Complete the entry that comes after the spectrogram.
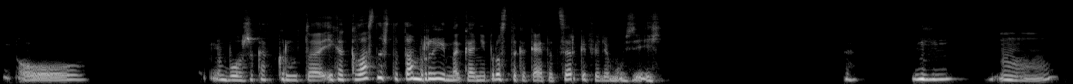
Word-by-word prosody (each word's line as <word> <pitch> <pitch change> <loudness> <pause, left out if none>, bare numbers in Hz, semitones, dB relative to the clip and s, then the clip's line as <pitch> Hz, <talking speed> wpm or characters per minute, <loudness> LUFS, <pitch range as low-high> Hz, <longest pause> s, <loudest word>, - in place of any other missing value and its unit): О 155 - -2 1.2
Боже, 210 -6 -1
как 215 0 -7
круто 200 -4 -2
и 215 - -1
как 220 -1 -1
классно, 275 +6 +4
что 285 -3 -6
там 245 +1 +7
рынок, 250 -6 +4
а 185 - +2
не 190 +1 -4
просто 225 +1 -1
какая-то - - -5
церковь 230 -3 -3
или 180 -1 -5
музей. 175 -1 -4 1.8
М. 215 -2 -7 0.5
Мгм. 245 +1 +3 0.4
М. 230 - -4
220 Hz, 110 wpm, -24 LUFS, 200-245 Hz, 1.8 s, там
